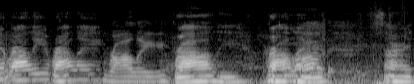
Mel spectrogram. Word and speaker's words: Raleigh: one more reader Audrey t Williams moved from Raleigh North Carolina is that how you say it rally rally Raleigh Raleigh Raleigh sorry California girl okay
